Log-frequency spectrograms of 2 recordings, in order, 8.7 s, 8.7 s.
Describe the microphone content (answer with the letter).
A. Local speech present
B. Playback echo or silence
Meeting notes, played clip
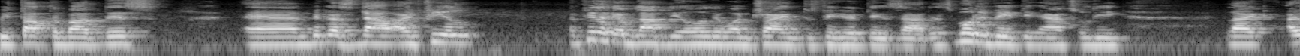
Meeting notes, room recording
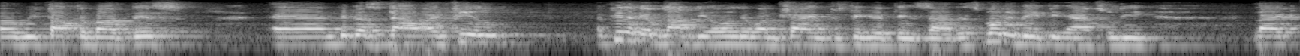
B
